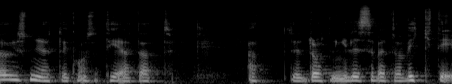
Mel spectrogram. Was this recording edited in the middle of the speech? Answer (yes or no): no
